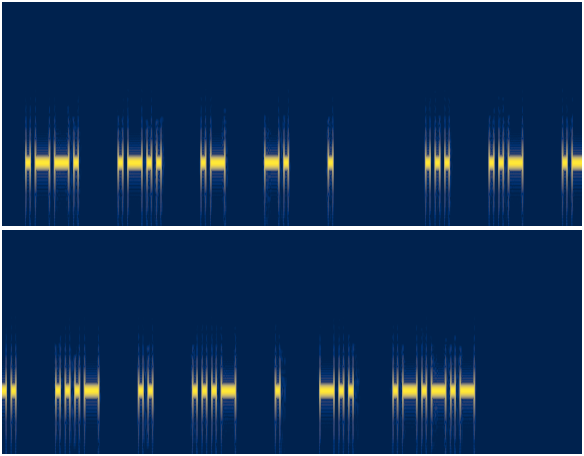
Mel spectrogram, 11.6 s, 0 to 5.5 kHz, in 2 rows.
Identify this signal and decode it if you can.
Morse code, heard as a keyed tone, about 25 wpm, spaced as for 15 wpm, 600 Hz. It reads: PLANE SURVIVED.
